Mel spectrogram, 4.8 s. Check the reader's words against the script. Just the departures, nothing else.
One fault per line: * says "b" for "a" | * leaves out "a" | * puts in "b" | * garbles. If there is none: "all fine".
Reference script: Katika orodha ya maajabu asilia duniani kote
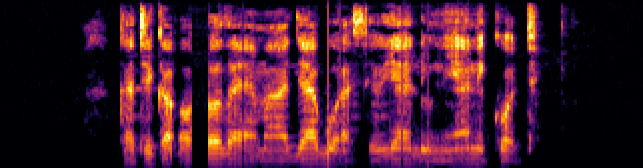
all fine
